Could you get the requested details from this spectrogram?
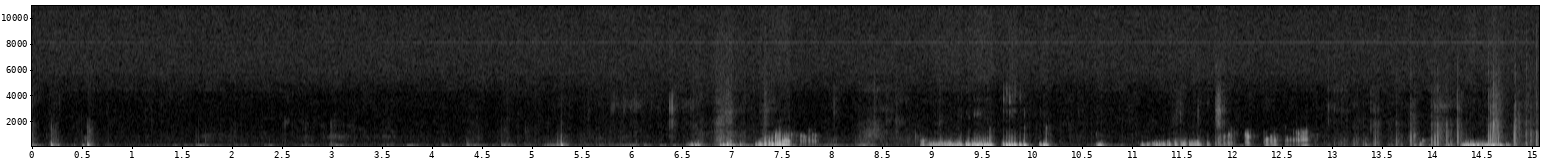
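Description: Irregular low gurgles and rumbles with clicks and quiet gaps between them; ordinary stomach rumbling.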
